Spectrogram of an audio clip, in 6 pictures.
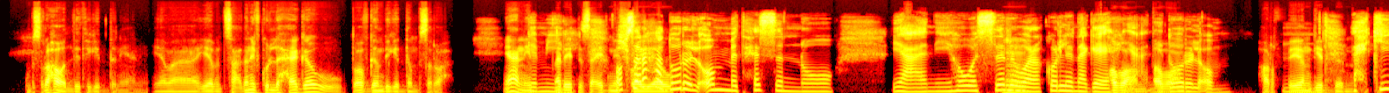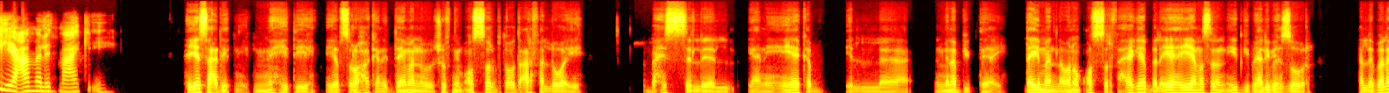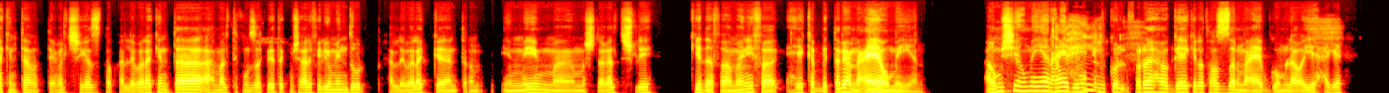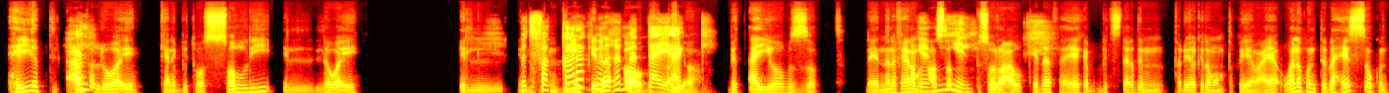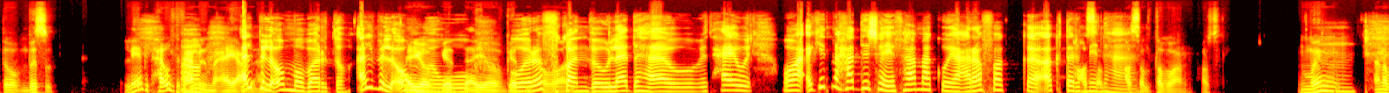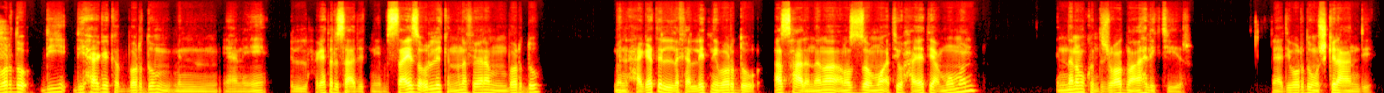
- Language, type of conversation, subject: Arabic, podcast, إزاي بتفصل بين وقت الشغل ووقت الراحة لو بتشتغل من البيت؟
- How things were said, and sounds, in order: "مساعداني" said as "متساعداني"; tapping; other background noise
